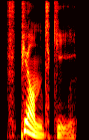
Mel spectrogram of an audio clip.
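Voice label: "w Piatki", Polish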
